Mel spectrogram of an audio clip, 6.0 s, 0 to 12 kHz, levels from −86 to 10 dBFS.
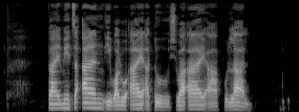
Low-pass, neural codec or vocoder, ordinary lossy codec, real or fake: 10.8 kHz; codec, 24 kHz, 3.1 kbps, DualCodec; MP3, 48 kbps; fake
